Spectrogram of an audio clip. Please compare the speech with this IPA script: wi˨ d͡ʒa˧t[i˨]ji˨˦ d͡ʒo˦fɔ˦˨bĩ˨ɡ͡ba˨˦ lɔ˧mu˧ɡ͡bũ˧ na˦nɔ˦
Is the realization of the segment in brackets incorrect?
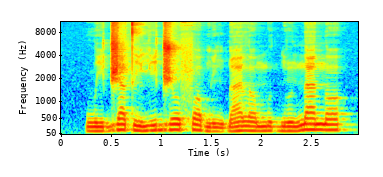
no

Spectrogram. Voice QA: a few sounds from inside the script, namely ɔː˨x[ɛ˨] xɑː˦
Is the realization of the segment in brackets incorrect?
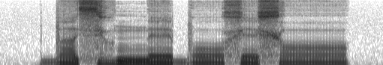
no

